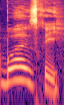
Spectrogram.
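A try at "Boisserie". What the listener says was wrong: Boiserie, deux S. T'as dit Boiserie. C'est comme Mercedes. On dit Mercedes tout simplement.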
